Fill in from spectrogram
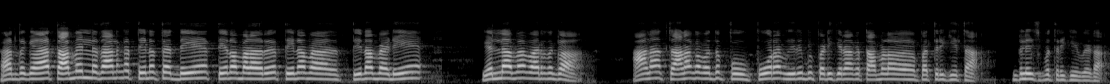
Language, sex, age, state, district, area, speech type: Tamil, female, 60+, Tamil Nadu, Erode, urban, spontaneous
